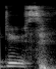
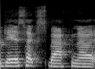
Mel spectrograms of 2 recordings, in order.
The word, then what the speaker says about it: Deus ex machina: as one of those Deus Ex Machina. Amy, am I saying that right, teacher Amy? Deus Ex Machina. I can never say that word. Deus Ex Machina. You don't want to say deuce.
